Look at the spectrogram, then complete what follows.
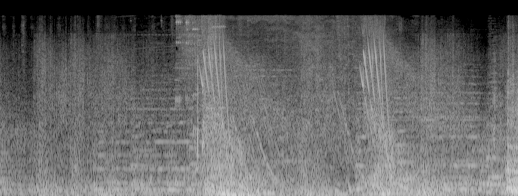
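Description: Cartoon ray-gun zaps, each a quick falling sweep in pitch, twice about two seconds apart, over background music with low thumps.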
